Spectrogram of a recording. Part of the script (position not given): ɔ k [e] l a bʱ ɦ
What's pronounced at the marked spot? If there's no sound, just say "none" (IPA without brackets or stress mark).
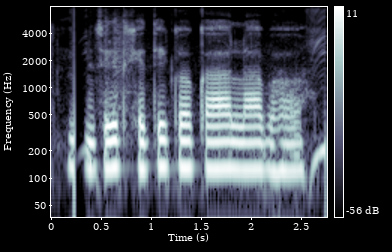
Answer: a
